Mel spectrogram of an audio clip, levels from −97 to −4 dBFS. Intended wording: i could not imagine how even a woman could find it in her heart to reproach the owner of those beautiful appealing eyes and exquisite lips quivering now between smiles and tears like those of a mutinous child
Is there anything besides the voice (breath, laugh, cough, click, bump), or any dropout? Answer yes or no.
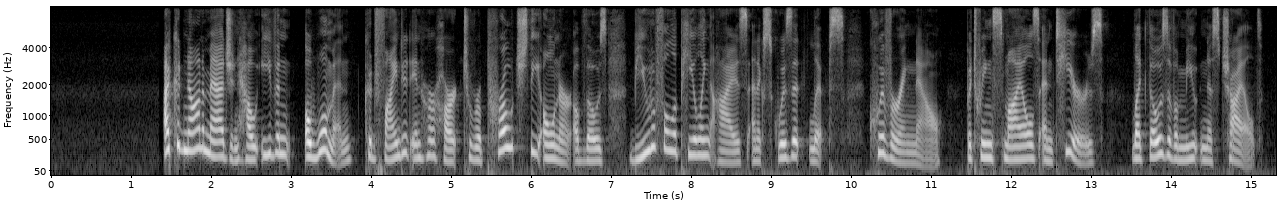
no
